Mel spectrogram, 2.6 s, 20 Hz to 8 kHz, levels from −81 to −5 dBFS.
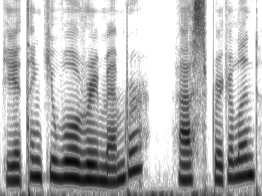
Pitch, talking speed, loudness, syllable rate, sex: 210 Hz, 185 wpm, -14 LUFS, 5.8 syllables/s, female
